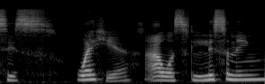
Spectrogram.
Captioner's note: speaking in French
